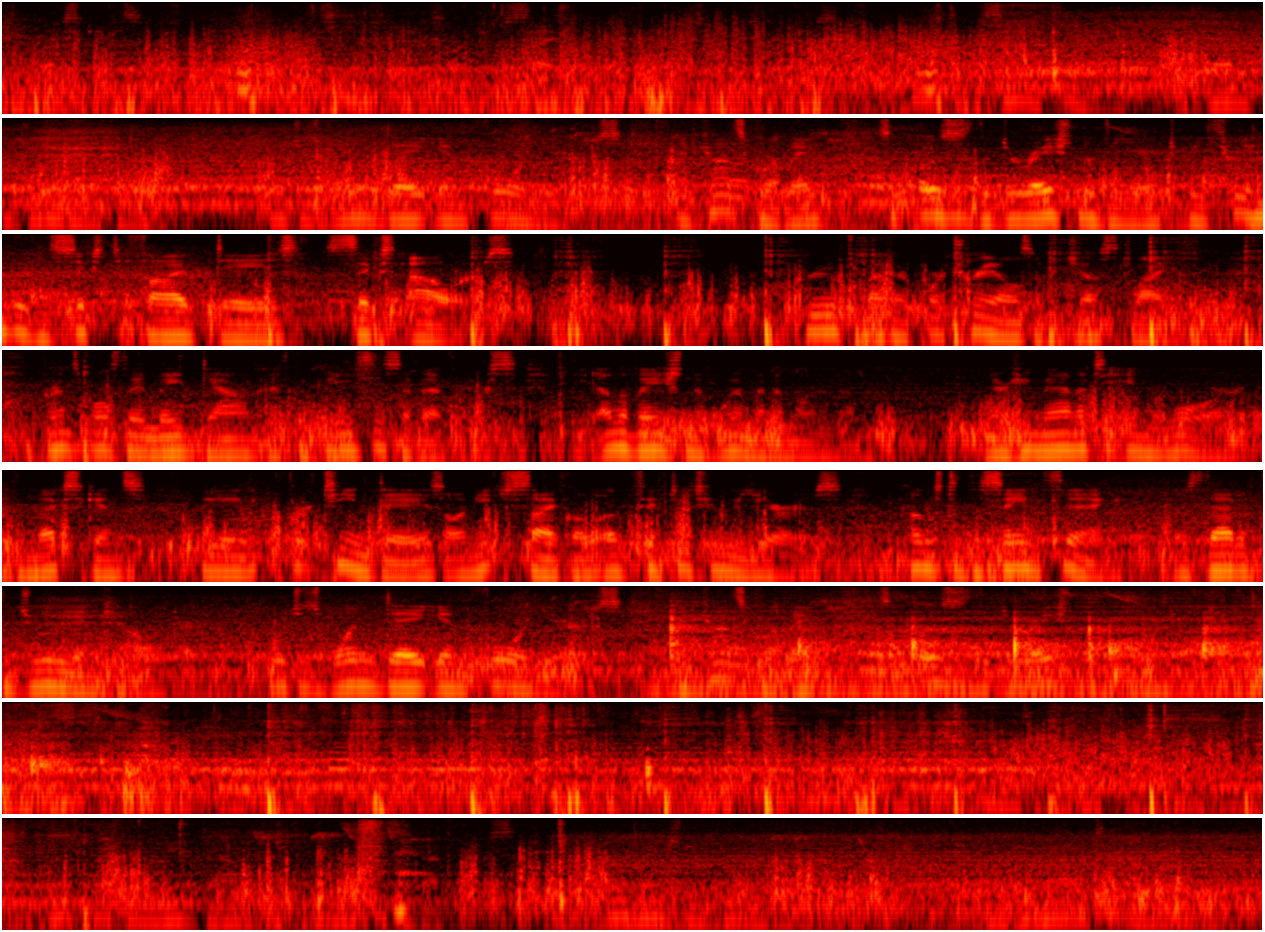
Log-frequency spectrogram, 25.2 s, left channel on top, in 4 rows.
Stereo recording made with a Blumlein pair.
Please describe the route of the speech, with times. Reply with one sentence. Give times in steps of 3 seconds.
In this clip you hear the speech on the right from 0 s, in the centre from 9 s and on the left from 12 s.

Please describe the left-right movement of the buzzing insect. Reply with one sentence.
You can hear the buzzing insect move to the right.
